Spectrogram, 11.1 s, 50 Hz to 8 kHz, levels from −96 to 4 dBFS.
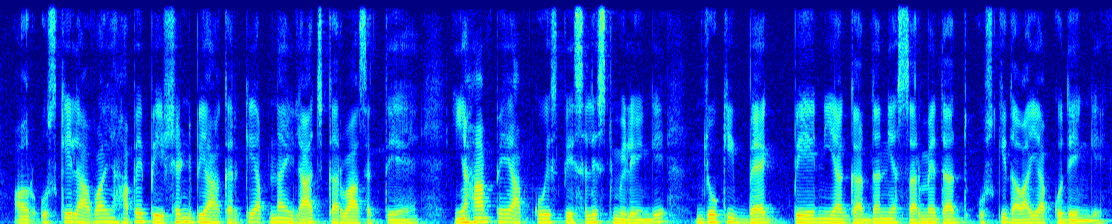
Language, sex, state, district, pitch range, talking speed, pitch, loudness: Hindi, male, Uttar Pradesh, Jyotiba Phule Nagar, 110-130 Hz, 175 wpm, 120 Hz, -32 LUFS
